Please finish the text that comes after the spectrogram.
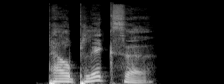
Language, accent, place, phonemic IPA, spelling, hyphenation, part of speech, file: German, Germany, Berlin, /pɛʁˈplɛksə/, perplexe, per‧ple‧xe, adjective, De-perplexe.ogg
- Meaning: inflection of perplex: 1. strong/mixed nominative/accusative feminine singular 2. strong nominative/accusative plural 3. weak nominative all-gender singular 4. weak accusative feminine/neuter singular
